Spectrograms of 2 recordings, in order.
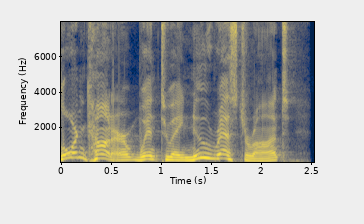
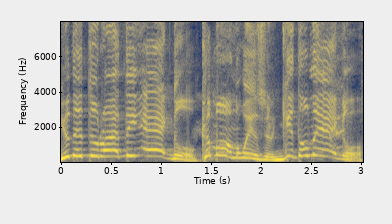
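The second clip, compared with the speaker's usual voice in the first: fake Russian accent, pitched very high; 13 semitones higher than usual. Recalling urging Wizard onto a Dollywood ride: put-on Russian accent. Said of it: "we put on Russian accents".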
